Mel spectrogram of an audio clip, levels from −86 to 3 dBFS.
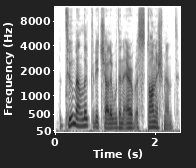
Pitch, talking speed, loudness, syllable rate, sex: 140 Hz, 290 wpm, -18 LUFS, 7.4 syllables/s, male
